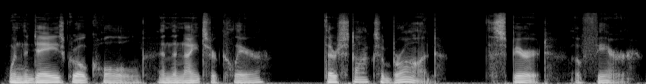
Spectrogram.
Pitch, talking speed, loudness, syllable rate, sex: 90 Hz, 160 wpm, -18 LUFS, 4.3 syllables/s, male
